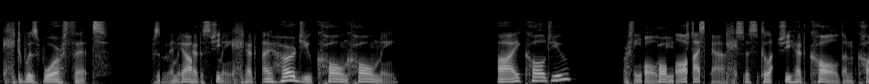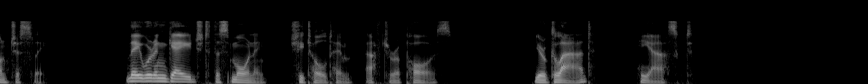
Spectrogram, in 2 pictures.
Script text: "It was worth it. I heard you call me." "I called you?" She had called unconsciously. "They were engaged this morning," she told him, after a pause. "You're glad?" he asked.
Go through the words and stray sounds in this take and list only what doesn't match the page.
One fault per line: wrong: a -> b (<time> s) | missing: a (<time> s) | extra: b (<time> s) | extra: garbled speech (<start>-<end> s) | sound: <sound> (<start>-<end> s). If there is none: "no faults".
extra: garbled speech (1.5-2.6 s)
extra: call (3.4 s)
extra: garbled speech (6.2-7.7 s)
